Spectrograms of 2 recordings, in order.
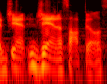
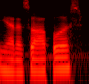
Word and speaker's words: Janisopoulos: yeah, Janisopoulos because it's not. It's the J isn't the Swedish J. It's the Greek J. They pronounce it Yanisopoulos.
